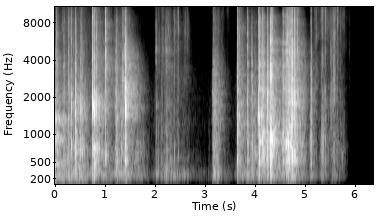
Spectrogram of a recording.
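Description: Plastic toy tea set clinking and clattering: irregular runs of light clicks, some clusters close together, stopping shortly before the end.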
